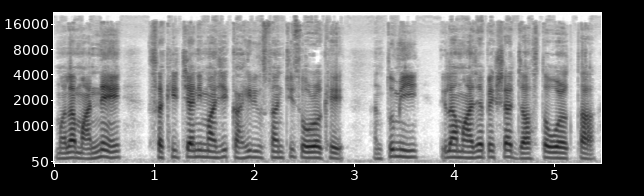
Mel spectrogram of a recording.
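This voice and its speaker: A man narrating an episode recap in a steady storytelling way, reading the characters' lines in his own voice. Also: on the high side, a little fast, dry recording, clean studio sound.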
